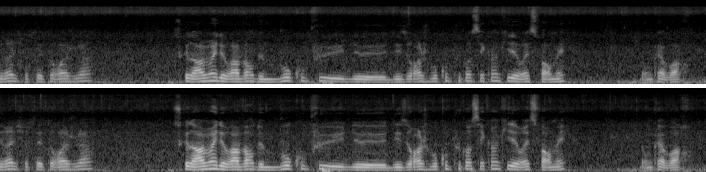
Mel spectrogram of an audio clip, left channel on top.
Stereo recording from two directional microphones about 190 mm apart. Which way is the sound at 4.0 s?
30° right (ahead or behind).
